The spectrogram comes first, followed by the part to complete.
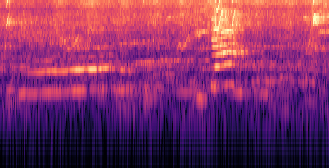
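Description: Children's voices and chatter from visitors in the background, with a brief high-pitched cry near the end.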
